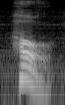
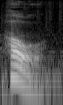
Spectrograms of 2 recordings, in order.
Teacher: With the dark L, the tongue will hit more against the back of the top teeth, or even just under the top teeth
